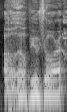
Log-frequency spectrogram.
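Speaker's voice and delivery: garbled duck-voice attempt, loud and high; Donald. Shown as a demonstration. Co-host attempts the requested line, garbled duck impression. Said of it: "give me your best Donald impression".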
